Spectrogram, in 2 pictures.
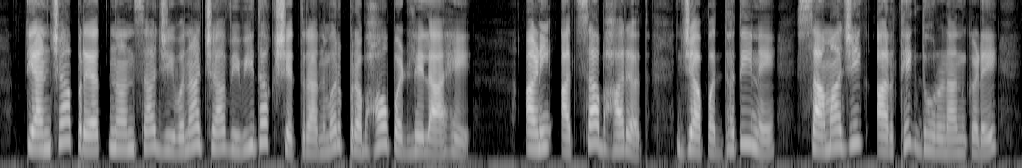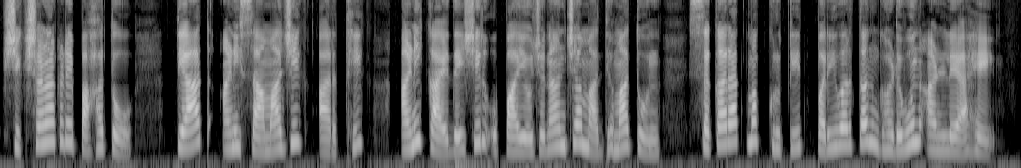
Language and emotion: Marathi, neutral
